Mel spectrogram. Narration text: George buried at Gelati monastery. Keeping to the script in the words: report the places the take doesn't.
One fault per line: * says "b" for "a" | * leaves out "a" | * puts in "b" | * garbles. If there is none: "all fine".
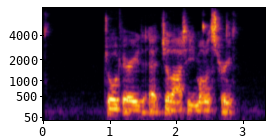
all fine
